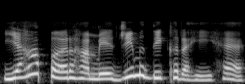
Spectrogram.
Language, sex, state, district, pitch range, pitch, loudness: Hindi, female, Himachal Pradesh, Shimla, 250-320 Hz, 290 Hz, -12 LUFS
